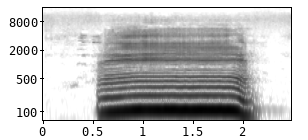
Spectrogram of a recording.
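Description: A cow lets out a single long, loud moo with a steady, deep pitch that tails off at the end.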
